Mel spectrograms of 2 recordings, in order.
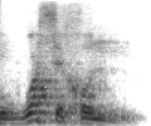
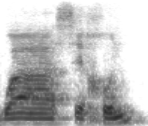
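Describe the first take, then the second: First: The vowel after the first consonant is short. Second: The vowel after the first consonant is long. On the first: The speaker calls it right. "We say wasikhun" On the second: The speaker calls it wrong. "There's no alif after the wow. We don't say wasikhun"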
